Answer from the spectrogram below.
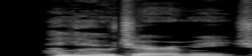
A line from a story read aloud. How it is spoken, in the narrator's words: she cried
